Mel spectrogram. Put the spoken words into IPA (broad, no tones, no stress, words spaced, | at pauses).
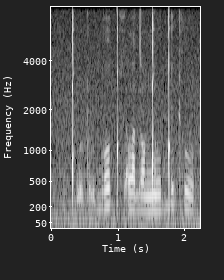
ǃʼṵʈṵ boǃʰḭlˠədɔ ŋ͡ǃuɡ͡ǃiʈʰu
